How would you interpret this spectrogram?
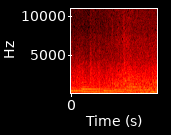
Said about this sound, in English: Hear the sounds of the waves, the rhythm of the ocean. Connect with it and become one.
